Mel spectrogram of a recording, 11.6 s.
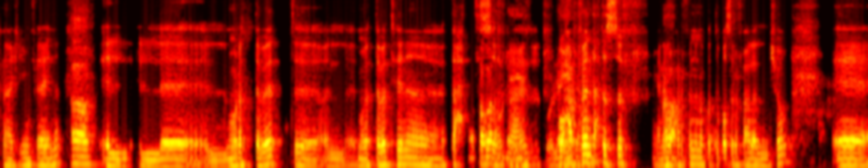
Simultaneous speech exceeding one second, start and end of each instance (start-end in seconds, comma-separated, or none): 6.2-8.0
